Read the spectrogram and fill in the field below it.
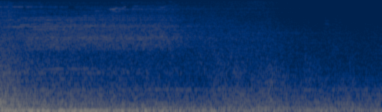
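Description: A bright triumphant fanfare rings out and fades.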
